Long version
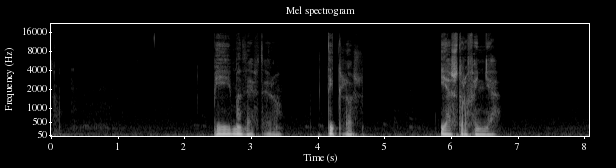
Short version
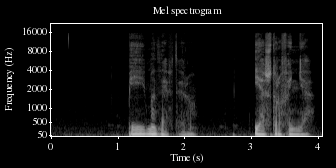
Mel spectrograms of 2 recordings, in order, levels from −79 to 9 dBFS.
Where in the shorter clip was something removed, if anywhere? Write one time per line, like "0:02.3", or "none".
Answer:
0:02.8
